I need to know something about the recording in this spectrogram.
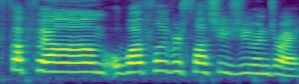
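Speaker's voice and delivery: usual speaking voice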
